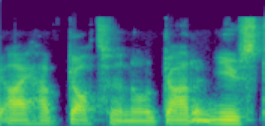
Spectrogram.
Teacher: the 't' is softened into a 'd' in American English in the middle of words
